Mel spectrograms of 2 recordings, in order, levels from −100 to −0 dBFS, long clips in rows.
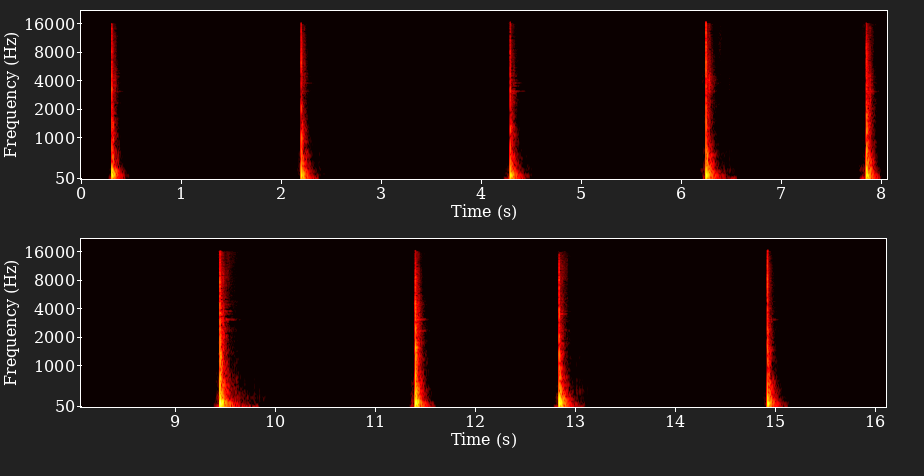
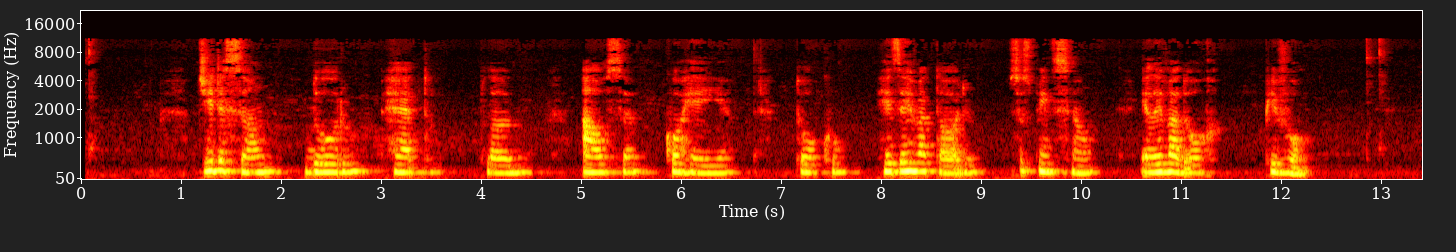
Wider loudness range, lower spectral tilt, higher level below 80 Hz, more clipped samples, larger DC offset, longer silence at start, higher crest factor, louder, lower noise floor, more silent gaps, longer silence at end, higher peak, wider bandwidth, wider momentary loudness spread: first, 14 LU vs 4 LU; about the same, -6.5 dB/octave vs -7 dB/octave; first, -52 dBFS vs -60 dBFS; neither; neither; second, 0.3 s vs 1.2 s; first, 34 dB vs 18 dB; second, -37 LUFS vs -24 LUFS; second, -50 dBFS vs -63 dBFS; first, 0.48-2.15 s, 2.43-4.22 s, 4.52-6.19 s, 6.58-7.77 s, 8.00-9.38 s, 9.92-11.34 s, 11.61-12.78 s, 13.13-14.87 s vs none; about the same, 1.15 s vs 1.15 s; about the same, -8 dBFS vs -6 dBFS; first, 16 kHz vs 11.5 kHz; second, 14 LU vs 19 LU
